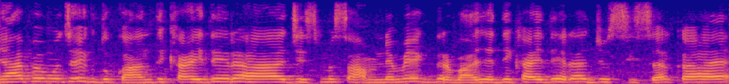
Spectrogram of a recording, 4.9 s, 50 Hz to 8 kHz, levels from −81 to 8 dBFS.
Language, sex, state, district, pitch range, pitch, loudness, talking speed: Hindi, female, Odisha, Sambalpur, 255-280 Hz, 265 Hz, -14 LUFS, 270 wpm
